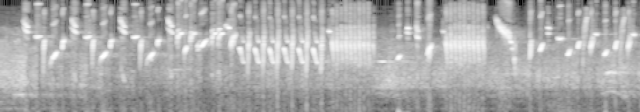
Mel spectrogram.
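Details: Continuous twittering of a European goldfinch, Oued Zhour, Skikda: rapid liquid chirps, repeated up-and-down slurred notes and two dry buzzing trills, delivered in an almost unbroken, lively stream.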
